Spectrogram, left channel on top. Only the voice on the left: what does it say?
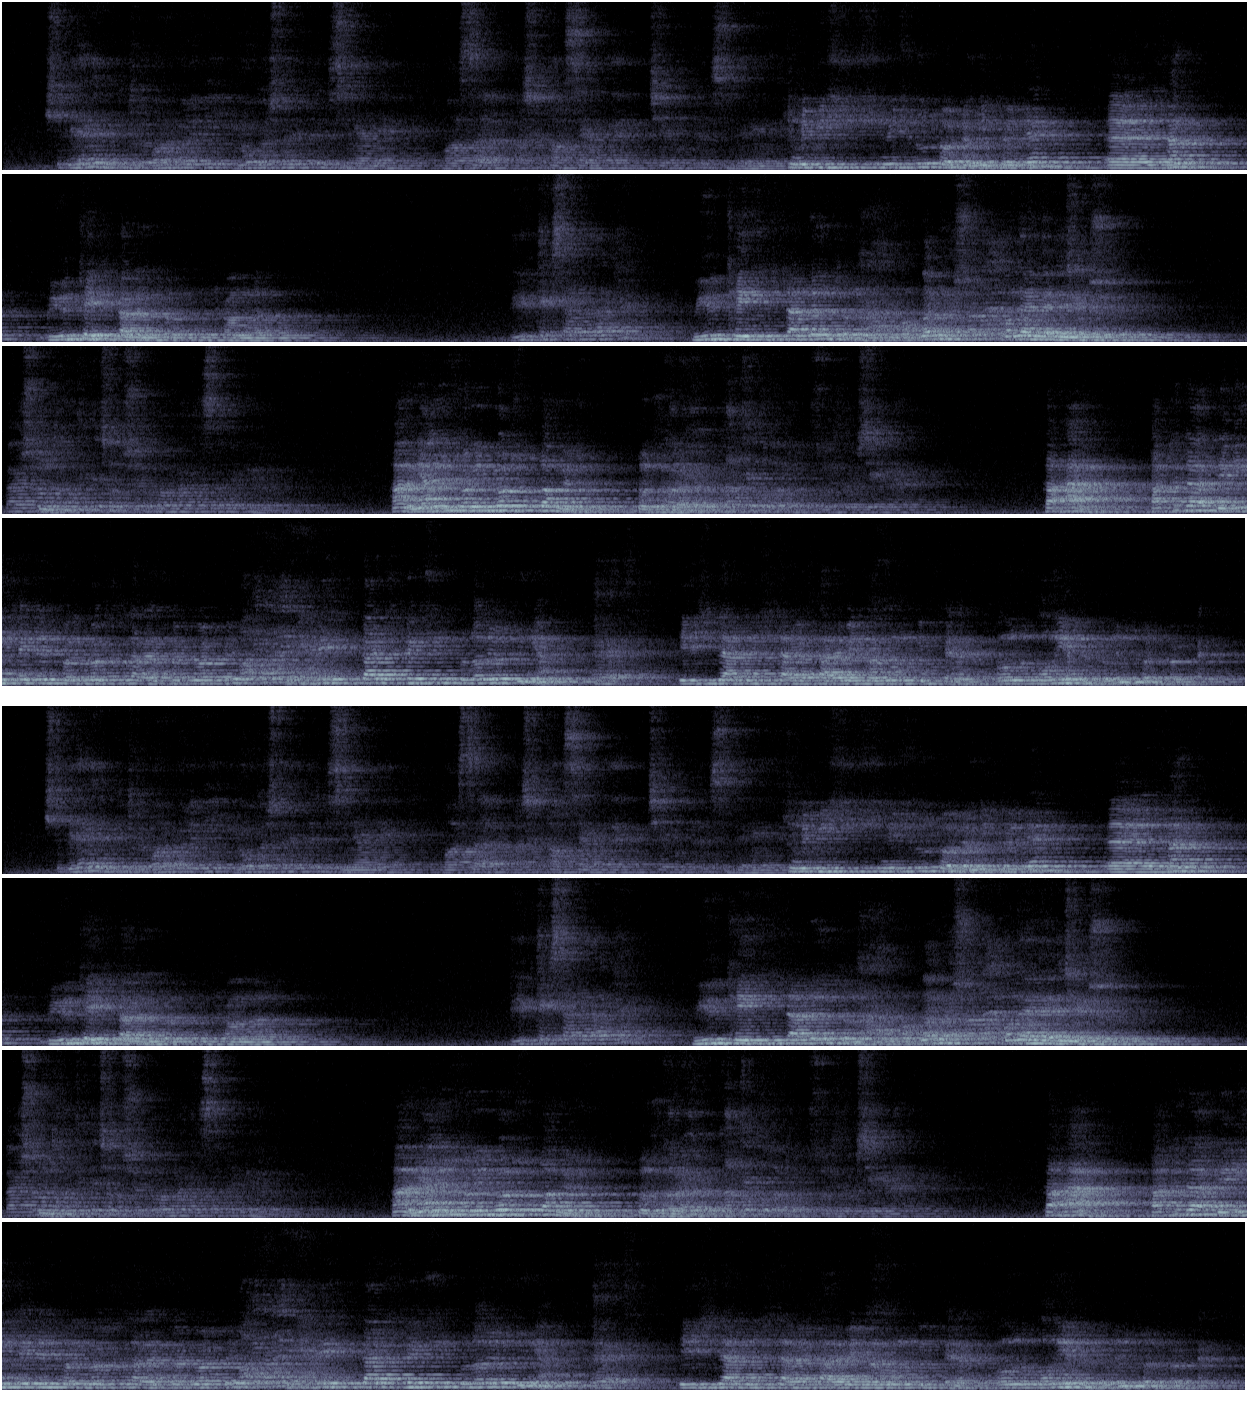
Şimdi
bir şimdi şunu soracağım ilk önce. Ee, sen büyük tesislerde mi çalışıyorsun şu anda?
Büyük tesislerde mi çalışıyorsun?
Onların
modellerini
mi yapıyorsun.
Hı.
Ha yani
SolidWorks kullanmıyorsun sonuç
olarak.
Ha, ha. Katya'da dediğin şeyle SolidWorks kadar yani SolidWorks'ı
büyük
tesisler çizmek için kullanıyorsun ya.
İlişkiler, milişkiler vesaire bilmem
ne onun gibi şeyler. Onu, onu yapıyorsun değil mi SolidWorks'te?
